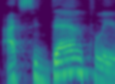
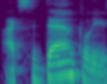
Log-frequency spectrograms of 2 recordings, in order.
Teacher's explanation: vous avez une petite accent tonique ici au début, donc un petit accent, et ensuite vous avez un accent tonique majeur sur le dently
